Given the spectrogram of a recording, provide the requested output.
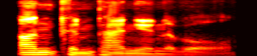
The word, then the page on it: uncompanionable: British English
